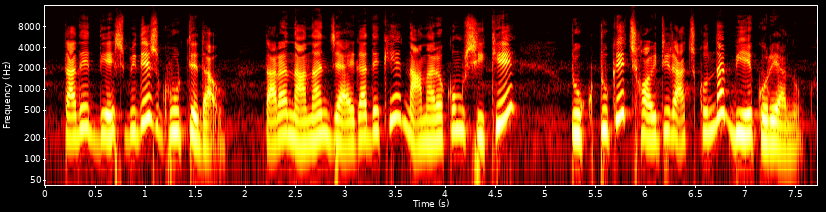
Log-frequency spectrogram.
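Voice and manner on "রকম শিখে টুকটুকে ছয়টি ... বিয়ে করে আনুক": ordinary delivery, nothing marked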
